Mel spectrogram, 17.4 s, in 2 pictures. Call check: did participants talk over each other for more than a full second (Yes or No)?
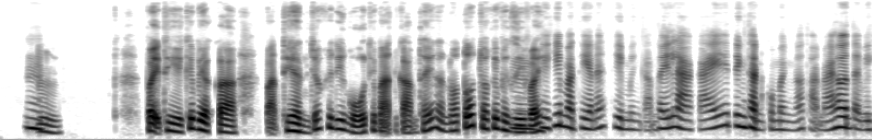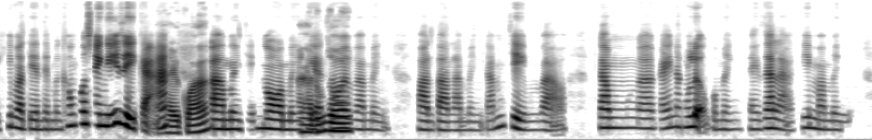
No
